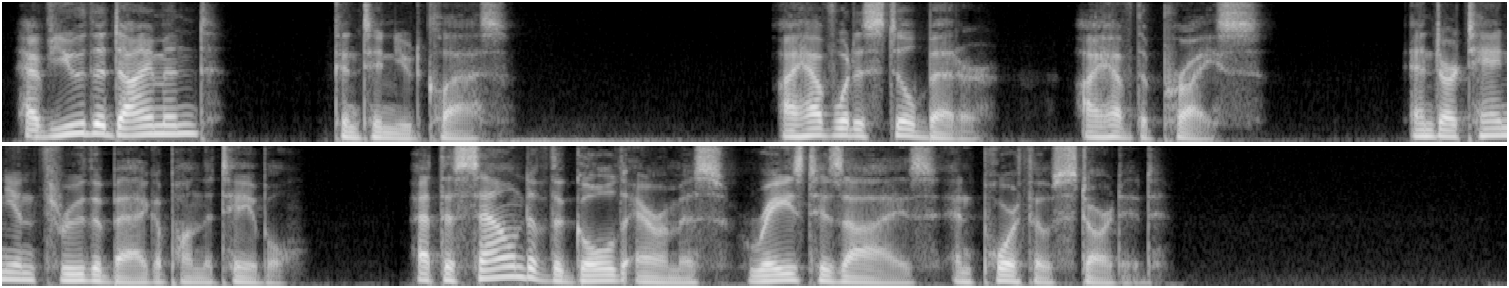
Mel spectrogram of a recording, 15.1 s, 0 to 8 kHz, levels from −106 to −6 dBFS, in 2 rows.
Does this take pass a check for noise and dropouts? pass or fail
pass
